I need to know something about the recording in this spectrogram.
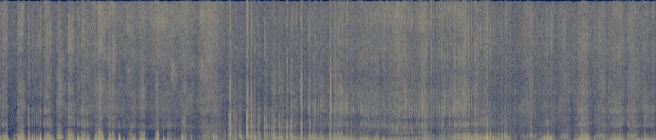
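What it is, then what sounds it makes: Fabric baseball cap being scratched. Fingernails scratch the stitched brim of a black Adidas fabric baseball cap in quick, rough strokes. The sound is a dense, muffled, low-heavy rasping with no bright top. Choppy bursts give way to a steadier scratching in the middle, then quick strokes return near the end.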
